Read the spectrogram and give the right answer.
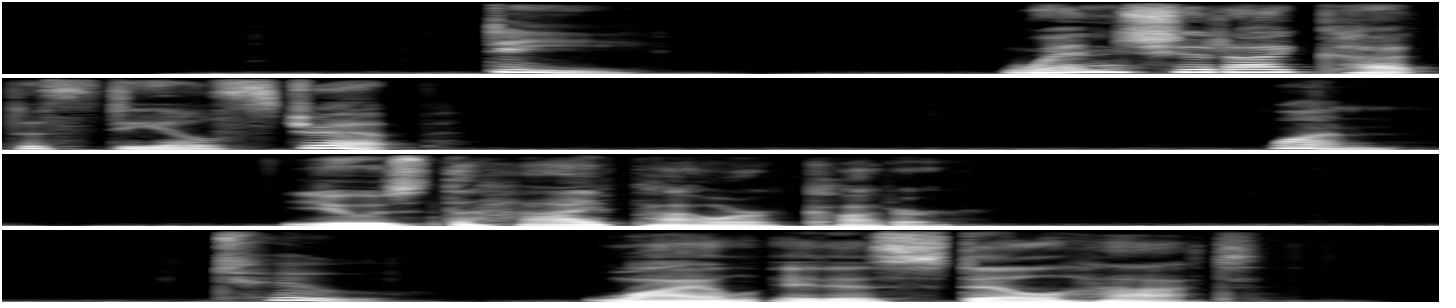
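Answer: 2: While it is still hot.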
